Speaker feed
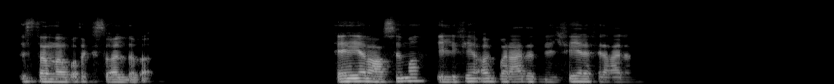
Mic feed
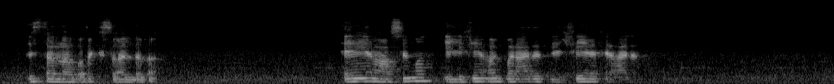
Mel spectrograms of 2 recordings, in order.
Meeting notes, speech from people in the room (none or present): none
